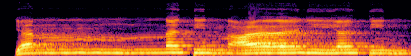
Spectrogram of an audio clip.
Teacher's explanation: tanwin kasroh atau kasrotain yang bertemu dengan huruf ain, maka bacaannya adalah idhar, tidak boleh dibaca mendengung. Sebabnya adalah ada tanwin bertemu dengan huruf ain, ya.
